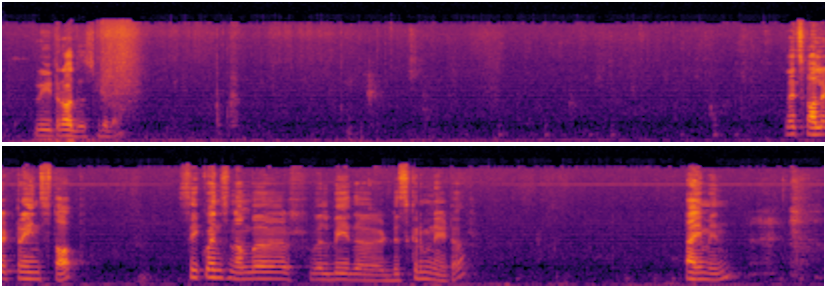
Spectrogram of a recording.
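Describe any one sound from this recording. A man speaks calmly in short bursts.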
